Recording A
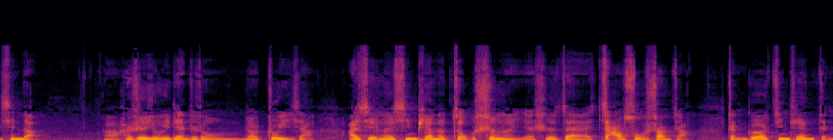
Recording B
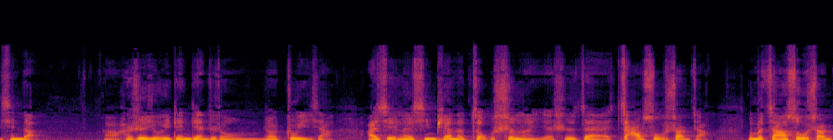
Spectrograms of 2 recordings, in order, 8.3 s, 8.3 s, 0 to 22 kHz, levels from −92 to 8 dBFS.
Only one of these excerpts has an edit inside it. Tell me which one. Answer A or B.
A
